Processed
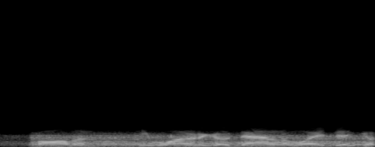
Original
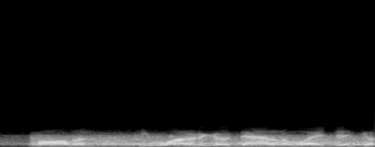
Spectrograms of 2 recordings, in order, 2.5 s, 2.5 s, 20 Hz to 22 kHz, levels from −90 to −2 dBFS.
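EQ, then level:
low-pass filter 2,100 Hz 6 dB per octave
parametric band 520 Hz −14.5 dB 1.3 octaves
parametric band 1,100 Hz −13.5 dB 0.53 octaves
−2.5 dB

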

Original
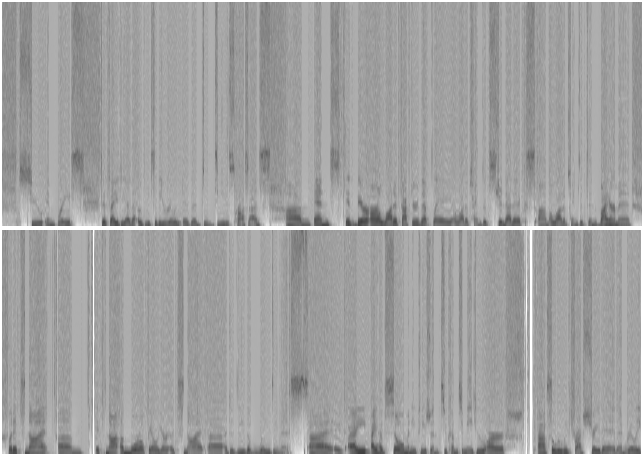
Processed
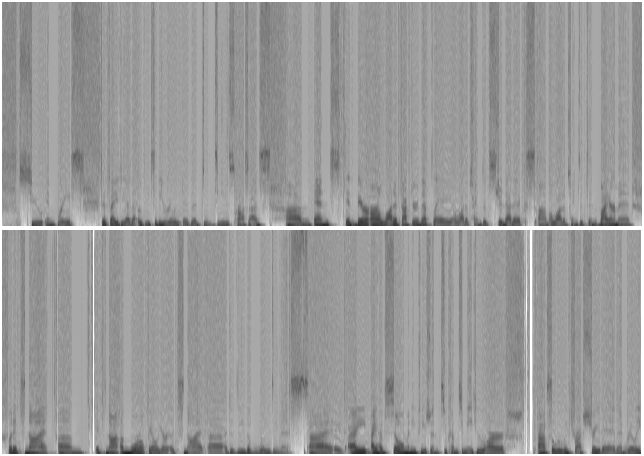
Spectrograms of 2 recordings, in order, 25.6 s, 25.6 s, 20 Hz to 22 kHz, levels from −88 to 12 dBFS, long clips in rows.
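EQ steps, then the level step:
parametric band 190 Hz +14 dB 0.35 octaves
+2.5 dB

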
